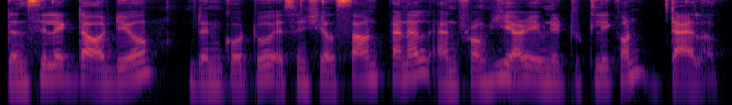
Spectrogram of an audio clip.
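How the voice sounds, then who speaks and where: A man in his thirties hosting a casual software tutorial, explaining things step by step. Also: mid-range voice, fairly quick. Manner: step-by-step instructing. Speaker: tutorial host. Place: small indoor studio room.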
